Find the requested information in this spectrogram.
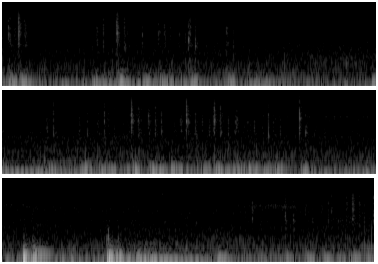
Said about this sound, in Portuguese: Eu vou digitar.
